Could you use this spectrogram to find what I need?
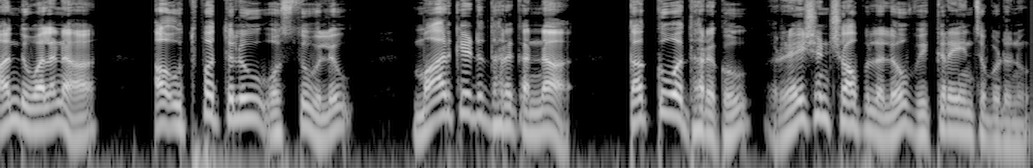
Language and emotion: Telugu, neutral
